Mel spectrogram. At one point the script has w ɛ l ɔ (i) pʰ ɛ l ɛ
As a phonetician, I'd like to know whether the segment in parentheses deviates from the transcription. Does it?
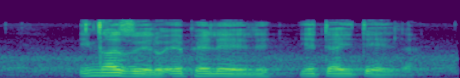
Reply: yes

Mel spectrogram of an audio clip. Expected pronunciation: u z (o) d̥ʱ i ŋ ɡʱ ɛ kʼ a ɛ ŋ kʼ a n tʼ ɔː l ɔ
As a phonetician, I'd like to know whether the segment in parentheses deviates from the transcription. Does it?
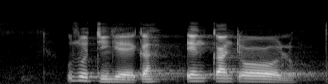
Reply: no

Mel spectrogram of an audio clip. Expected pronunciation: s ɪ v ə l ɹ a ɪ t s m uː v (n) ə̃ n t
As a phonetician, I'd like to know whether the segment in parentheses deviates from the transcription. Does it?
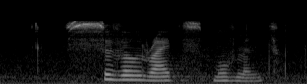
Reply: yes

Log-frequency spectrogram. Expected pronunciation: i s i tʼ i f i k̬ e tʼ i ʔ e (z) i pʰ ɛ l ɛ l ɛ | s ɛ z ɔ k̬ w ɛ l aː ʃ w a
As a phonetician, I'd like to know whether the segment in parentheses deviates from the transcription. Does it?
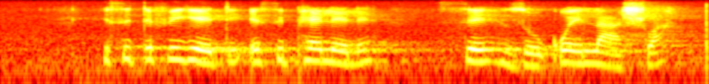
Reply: yes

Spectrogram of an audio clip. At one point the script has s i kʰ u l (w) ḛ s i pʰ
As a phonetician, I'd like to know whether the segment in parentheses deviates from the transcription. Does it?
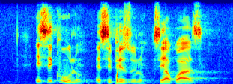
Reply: yes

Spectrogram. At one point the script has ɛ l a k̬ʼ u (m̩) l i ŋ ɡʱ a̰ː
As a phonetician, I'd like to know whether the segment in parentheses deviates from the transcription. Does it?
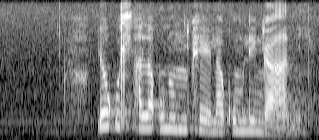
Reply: no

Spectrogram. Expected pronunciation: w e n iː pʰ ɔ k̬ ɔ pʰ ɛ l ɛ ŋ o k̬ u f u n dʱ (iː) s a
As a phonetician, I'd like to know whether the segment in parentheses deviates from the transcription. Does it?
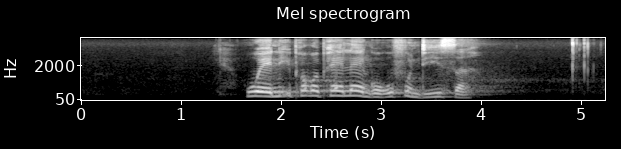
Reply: no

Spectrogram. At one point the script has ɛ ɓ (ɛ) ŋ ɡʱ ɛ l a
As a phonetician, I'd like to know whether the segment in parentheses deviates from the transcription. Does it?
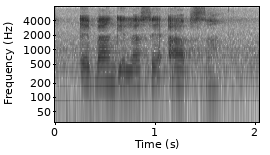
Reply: yes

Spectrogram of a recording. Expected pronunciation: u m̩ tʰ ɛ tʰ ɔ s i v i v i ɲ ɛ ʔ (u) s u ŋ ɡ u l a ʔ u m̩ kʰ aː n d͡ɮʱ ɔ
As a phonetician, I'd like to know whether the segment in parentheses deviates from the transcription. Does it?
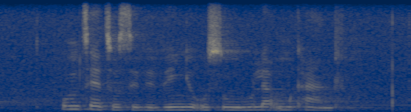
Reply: no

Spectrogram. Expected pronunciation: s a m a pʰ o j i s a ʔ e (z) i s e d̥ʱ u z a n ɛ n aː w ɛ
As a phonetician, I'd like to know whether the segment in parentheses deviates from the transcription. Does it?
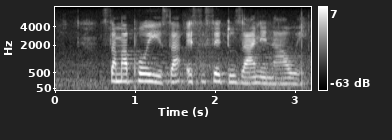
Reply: yes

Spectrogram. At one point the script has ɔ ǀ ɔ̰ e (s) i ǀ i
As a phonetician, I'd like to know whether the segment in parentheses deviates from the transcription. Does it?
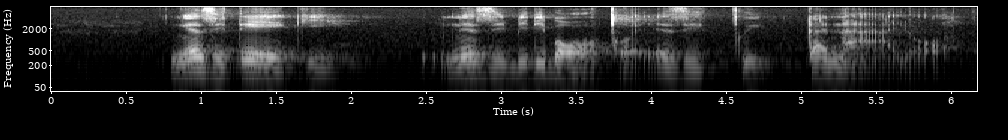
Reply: yes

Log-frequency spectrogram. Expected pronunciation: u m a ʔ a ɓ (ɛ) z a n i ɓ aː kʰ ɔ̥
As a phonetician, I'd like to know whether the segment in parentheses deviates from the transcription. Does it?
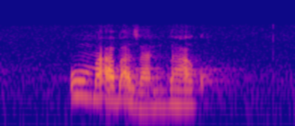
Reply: yes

